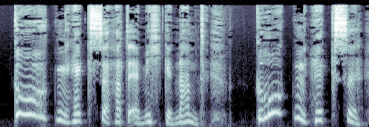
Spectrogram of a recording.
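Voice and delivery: high, loud scolding woman; shrill nagging. A narrator's reading. Fat woman complaining to a policeman about an insult, shrill nagging. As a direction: scold at the top of your pitch, outraged. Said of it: "keifte die Frau".

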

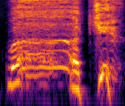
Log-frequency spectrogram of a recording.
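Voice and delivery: very high, drawn-in elephant sneeze; huge trumpeting sneeze. A narrator's reading. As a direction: build up and burst into a sneeze. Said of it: "laut und gewaltig niesen. Er trompetete". (gewaltiges, trompetendes Niesen)

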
